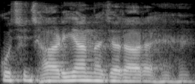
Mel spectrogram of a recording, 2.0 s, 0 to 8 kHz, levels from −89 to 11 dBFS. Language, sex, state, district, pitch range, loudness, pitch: Hindi, male, Jharkhand, Deoghar, 115-140 Hz, -14 LUFS, 130 Hz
